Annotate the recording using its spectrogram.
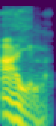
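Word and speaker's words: aisle: file next Eyes No cara ucapkan ini kayak gini saja yah esnya tidak diucapkan air air Nah kalau bentuk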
